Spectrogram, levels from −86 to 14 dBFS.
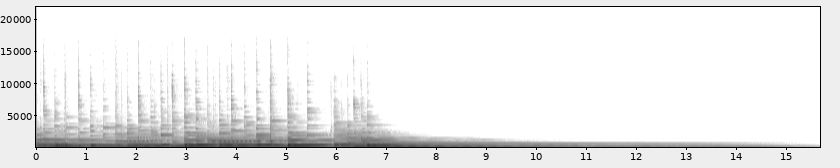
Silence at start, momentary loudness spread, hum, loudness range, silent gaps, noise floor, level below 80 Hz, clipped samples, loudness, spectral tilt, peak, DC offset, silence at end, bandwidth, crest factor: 0 s; 21 LU; none; 20 LU; none; -60 dBFS; -68 dBFS; under 0.1%; -20 LUFS; -8.5 dB/octave; -4 dBFS; under 0.1%; 1.55 s; 7.8 kHz; 18 dB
